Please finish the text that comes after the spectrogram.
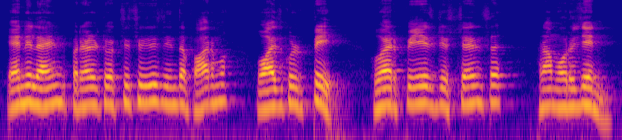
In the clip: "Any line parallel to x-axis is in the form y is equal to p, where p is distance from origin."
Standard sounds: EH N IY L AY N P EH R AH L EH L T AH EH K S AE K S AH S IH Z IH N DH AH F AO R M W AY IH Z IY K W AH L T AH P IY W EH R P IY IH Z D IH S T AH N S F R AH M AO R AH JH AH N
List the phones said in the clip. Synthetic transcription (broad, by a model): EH N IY L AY N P R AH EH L T AH EH K S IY S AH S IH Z IH N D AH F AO R M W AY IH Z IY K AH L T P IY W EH R P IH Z D IH S T AH N S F R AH M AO R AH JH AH N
